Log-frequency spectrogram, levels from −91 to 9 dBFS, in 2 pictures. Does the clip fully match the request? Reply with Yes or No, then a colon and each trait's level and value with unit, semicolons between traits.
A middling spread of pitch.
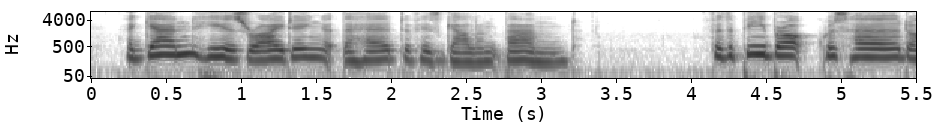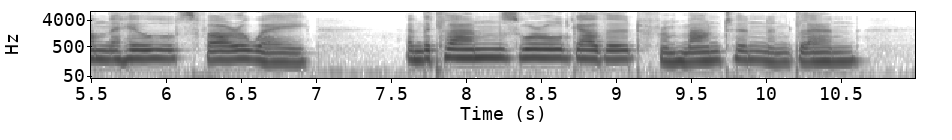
Yes: average, 3.7 semitones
